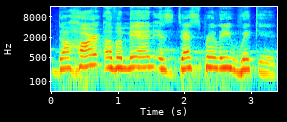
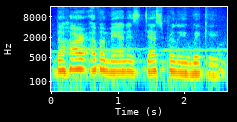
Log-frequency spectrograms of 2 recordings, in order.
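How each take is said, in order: First: It is said at a louder volume. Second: It is said at a quieter volume.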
